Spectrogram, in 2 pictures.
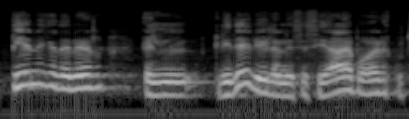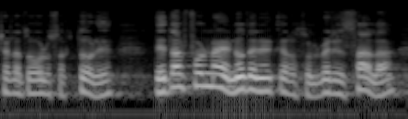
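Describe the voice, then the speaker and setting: A man's voice: medium pitch, dark tone. A man with a Chilean accent, a legislator arguing emphatically in a committee debate. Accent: Chilean Spanish. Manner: emphatic, argumentative. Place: senate committee room. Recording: long reverb in a hall.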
